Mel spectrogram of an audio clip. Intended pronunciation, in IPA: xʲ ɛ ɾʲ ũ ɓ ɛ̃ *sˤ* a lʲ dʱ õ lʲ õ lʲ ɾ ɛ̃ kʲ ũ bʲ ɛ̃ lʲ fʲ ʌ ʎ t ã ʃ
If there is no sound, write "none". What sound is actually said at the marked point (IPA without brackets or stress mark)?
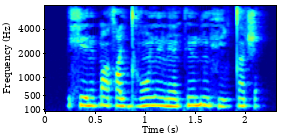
sˤ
